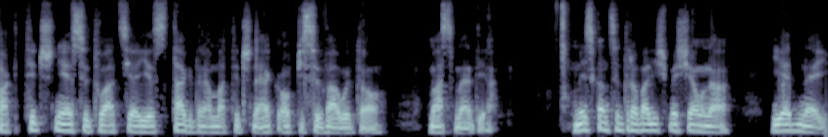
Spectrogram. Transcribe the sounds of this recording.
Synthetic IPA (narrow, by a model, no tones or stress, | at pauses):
fakt̪ʰɘt͡ʂɲɛsɘt̪uat̪sʲjajɛst̪ːaɡd̪ɾamat̪ɘt͡ʂnajakɔpʲisɘvawɘt̪ʰɔ̰ | masmɛd̪ʲja̰ | mɘskɔnt̪sɛnt̪ɾɔvalʲiɕmɘɕɛna | jɛd̪nɛj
